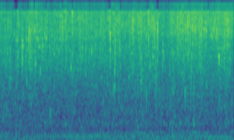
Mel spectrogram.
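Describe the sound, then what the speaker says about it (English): Water trickles steadily through a small decorative water feature at a church entrance with a paver patio, a continuous close splashing and gurgling that runs evenly from start to finish. "Pretty cool little water feature here."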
